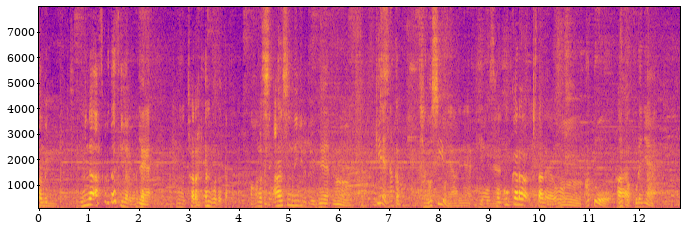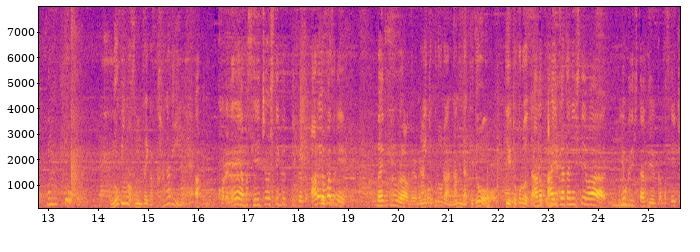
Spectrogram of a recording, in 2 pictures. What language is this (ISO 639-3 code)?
jpn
